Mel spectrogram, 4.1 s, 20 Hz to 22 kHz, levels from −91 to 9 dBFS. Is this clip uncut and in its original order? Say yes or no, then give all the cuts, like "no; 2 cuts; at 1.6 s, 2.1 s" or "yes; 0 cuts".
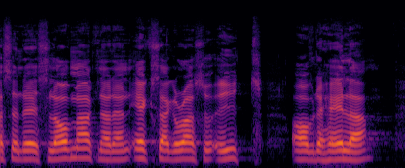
yes; 0 cuts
